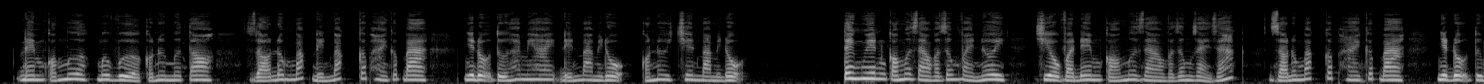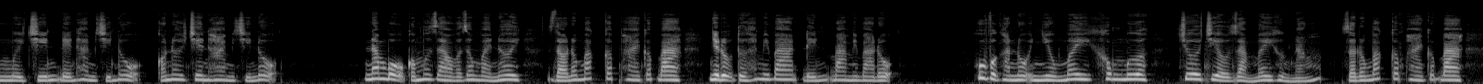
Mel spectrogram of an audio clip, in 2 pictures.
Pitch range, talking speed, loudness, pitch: 190-225 Hz, 225 wpm, -25 LUFS, 205 Hz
